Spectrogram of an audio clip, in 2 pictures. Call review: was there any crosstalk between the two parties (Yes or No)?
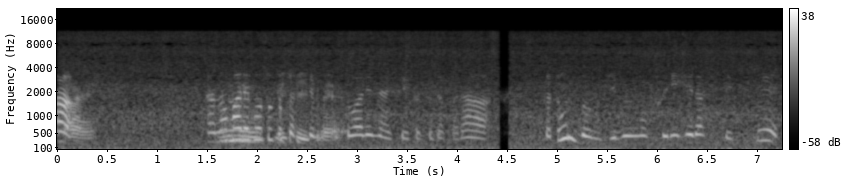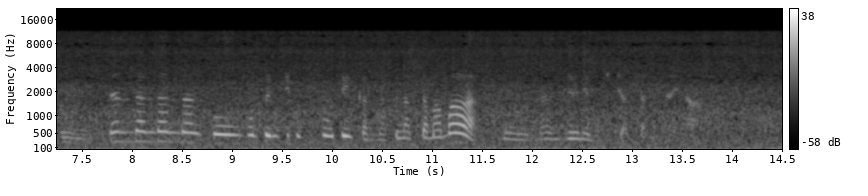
Yes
